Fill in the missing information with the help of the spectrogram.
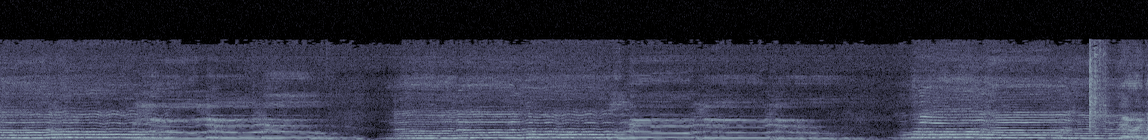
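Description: A group of voices singing short stepwise note patterns on the syllable "lu", read from a teacher's hand-staff signs. The singing comes in three phrases of a few seconds each, with short breaks between them.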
